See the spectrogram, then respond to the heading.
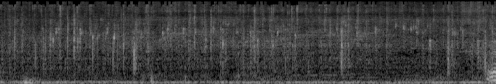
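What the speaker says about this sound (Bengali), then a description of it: "মা আমগুলো দিয়ে ভালো করে নাড়াচাড়া দিয়ে ভালো করে নাড়াচাড়া দিয়ে মশলার সঙ্গে নাড়া দিয়ে নেবে" Mango pieces tossed with spices in a kadai for pickle: a steady, close sizzle of frying runs throughout, broken by repeated scraping and stirring strokes of a spoon against the pan.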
